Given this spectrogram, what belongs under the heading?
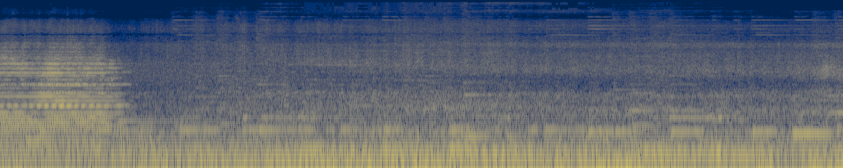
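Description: An eastbound Norfolk Southern freight train passes, its horn sounding loudly for about a second before giving way to a steady, heavy rumble and rhythmic clatter of railcars rolling close by.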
